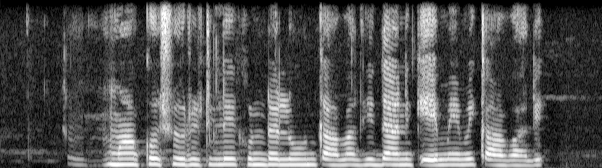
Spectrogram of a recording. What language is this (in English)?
Telugu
